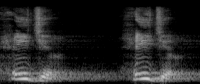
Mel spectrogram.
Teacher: ہا کو حلق سے ادا کریں گے اور را کو باریک پڑھیں گے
